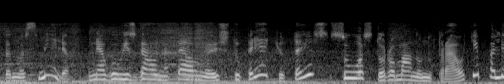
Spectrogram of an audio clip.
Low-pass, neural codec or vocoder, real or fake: 7.2 kHz; none; real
